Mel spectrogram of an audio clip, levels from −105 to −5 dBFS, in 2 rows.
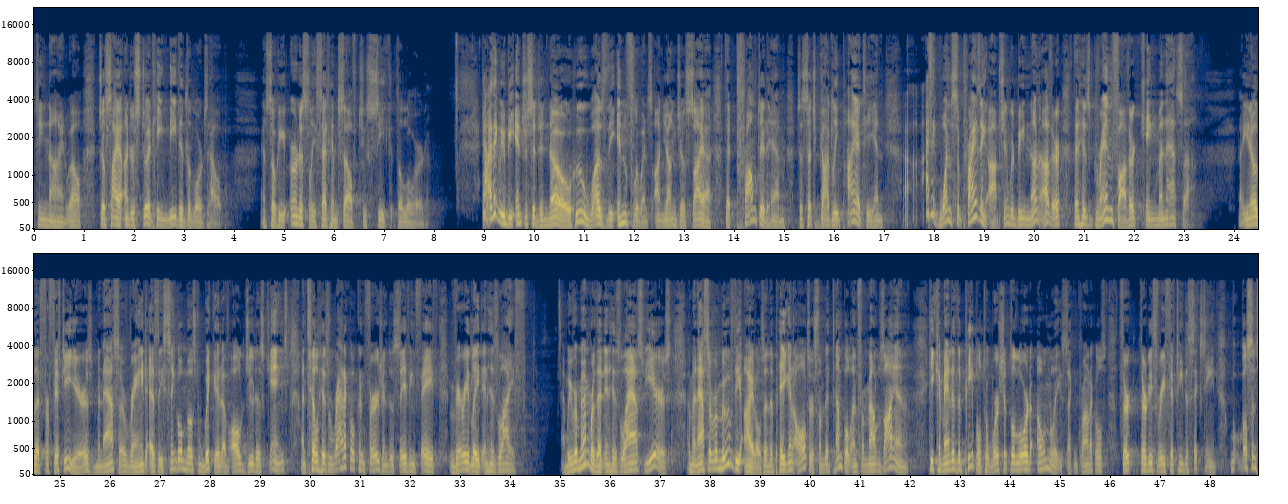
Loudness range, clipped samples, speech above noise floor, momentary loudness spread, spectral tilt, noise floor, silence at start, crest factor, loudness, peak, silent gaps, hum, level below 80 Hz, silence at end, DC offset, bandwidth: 6 LU; under 0.1%; 41 dB; 13 LU; -4.5 dB/octave; -72 dBFS; 0.05 s; 26 dB; -30 LUFS; -6 dBFS; none; none; -60 dBFS; 0 s; under 0.1%; 13.5 kHz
